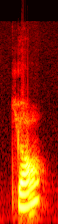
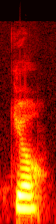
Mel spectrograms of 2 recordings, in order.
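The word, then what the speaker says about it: ㅛ: Aquí es yo. Y aquí vamos a hacer lo mismo, como una O en español. Igualmente se pronuncia así, pero redondeando los labios. Yo.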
